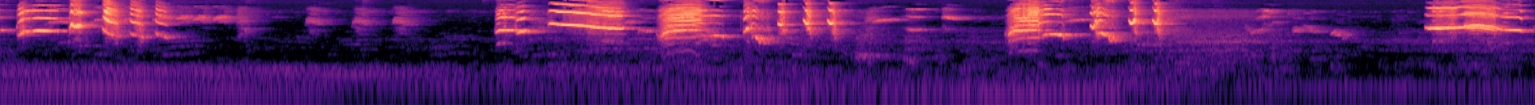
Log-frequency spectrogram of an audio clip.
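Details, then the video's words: Oriental magpie-robin singing to stimulate breeding condition: bouts of scratchy chattering, looping whistles and fast chips separated by short pauses over ten seconds, with a low continuous hum behind. "pancingan suara Kacer untuk mendongkrak birahi"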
